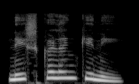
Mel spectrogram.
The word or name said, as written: ನಿಷ್ಕಳಂಕಿನಿ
